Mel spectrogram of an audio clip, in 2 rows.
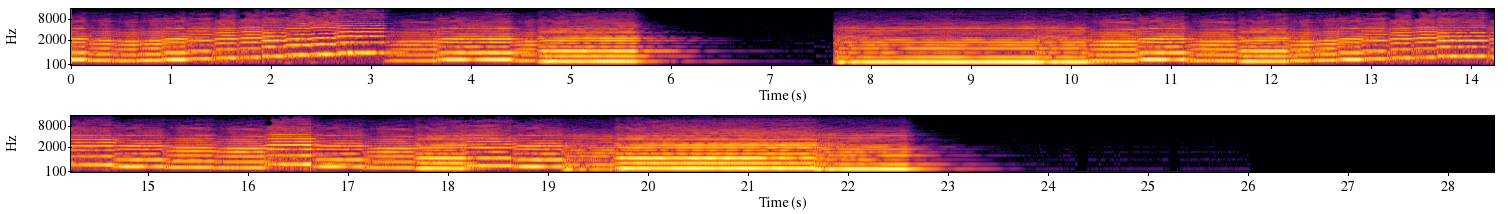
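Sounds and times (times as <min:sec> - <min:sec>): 
violin and viola duet: 0:00.0 - 0:05.9, 0:07.6 - 0:22.9.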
